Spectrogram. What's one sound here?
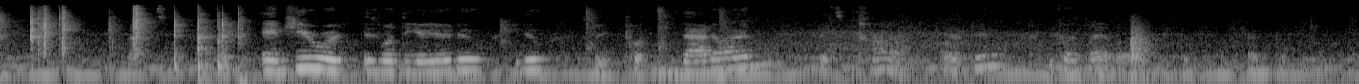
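A plastic toy clicks and rattles in a boy's hands.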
